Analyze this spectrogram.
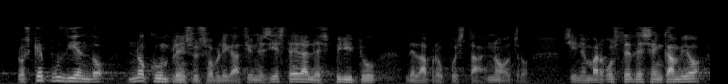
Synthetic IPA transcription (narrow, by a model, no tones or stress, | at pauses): lo̞ske̞puðje̞nd̪o̞no̞kumple̞nsuso̞βliɣaθjo̞ne̞sie̞st̪e̞eɾaele̞spiɾit̪u | ðe̞lapɾo̞pwe̞st̪a̰no̞ot̪ɾo̞ | sinẽ̞mbaɾɣ̞oust̪e̞ðe̞seŋkambjo̞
